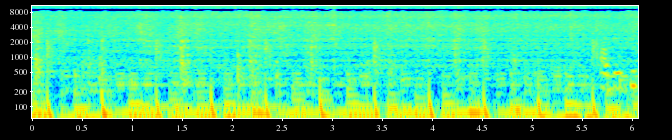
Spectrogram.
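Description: Schezwan paneer noodle sauces sizzle in a pan over high flame while a spoon stirs and scrapes through them in quick, repeated strokes, close and continuous.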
